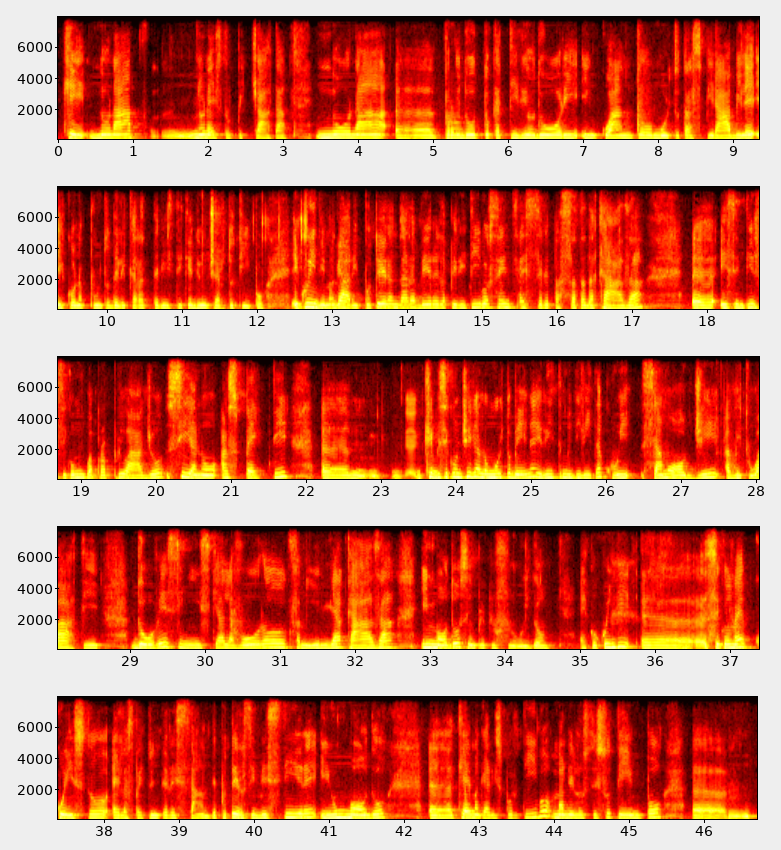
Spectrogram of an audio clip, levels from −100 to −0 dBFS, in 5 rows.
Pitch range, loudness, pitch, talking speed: 185-220 Hz, -20 LUFS, 200 Hz, 120 wpm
